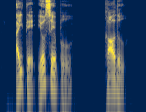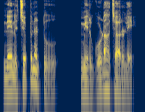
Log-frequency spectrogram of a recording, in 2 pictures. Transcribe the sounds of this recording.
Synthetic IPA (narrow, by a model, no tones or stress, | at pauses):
ɐjit̪e̞̰ːjo̞ːse̞ːpṵ | kaːd̪ṵ | ne̞ːnut͡ʃe̞pːinɐʈːṵ | miːɾuɡuːɽaːt͡ʃaːɾule̞̰ː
